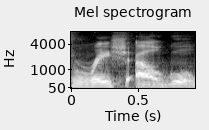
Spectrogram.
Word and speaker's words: Ra's al Ghul: are always arguing about how you pronounce Raza G's name is it razal ghoul or is it R Al ghoul well if you want to go by the great Batman Raider paulini it's R Al ghoul which he made known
